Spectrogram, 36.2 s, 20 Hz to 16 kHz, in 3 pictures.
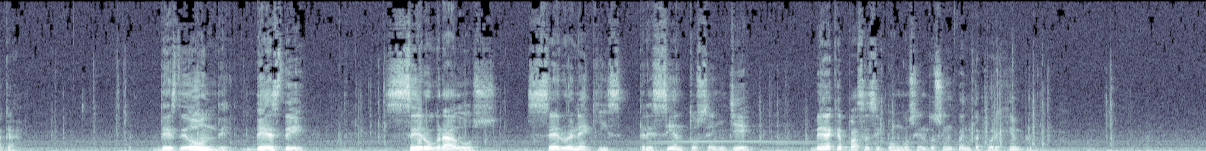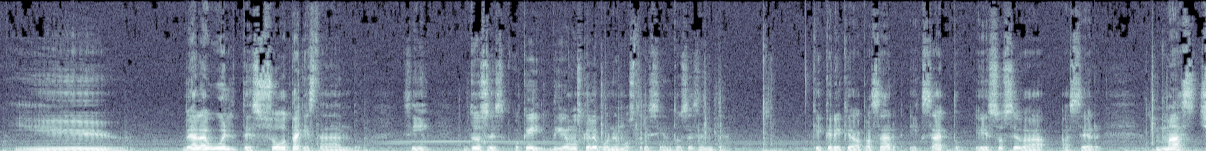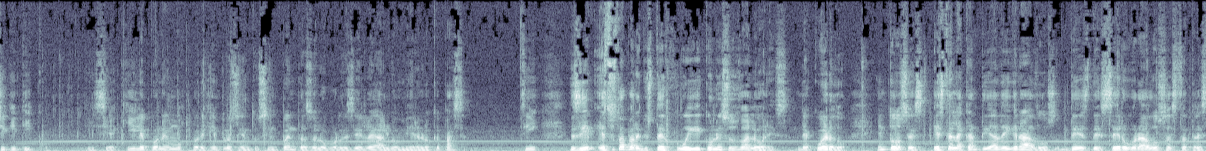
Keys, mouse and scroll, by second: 1.8 Down, 4.2 Right, 5.3 Right, 6.2 Right, 7.2 Left, 8.2 Delete, 9.4 KP_1, 9.5 KP_5, 10.5 ctrl+s, 11.1 ctrl+alt+Tab, 11.7 F5, 15.8 alt+Tab, 17.3 BackSpace, 18.4 KP_3, 18.6 KP_6, 18.9 ctrl+s, 19.8 alt+Tab, 20.4 alt+F5, 24.3 alt+Tab, 25.2 Left, 26.3 KP_1, 26.4 KP_5, 26.7 ctrl+s, 27.2 ctrl+alt+Tab, 27.4 ctrl+alt+F5, 31.5 alt+Tab, 33.9 Left, 35.5 Right, 35.9 Down.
